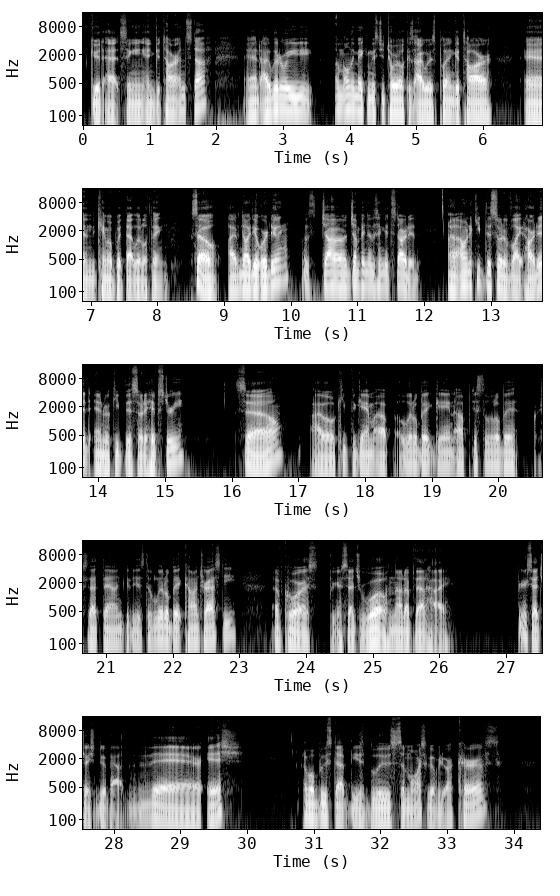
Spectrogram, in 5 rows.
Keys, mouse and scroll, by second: 17.1 scroll up 1, 18.2-19.3 scroll up 1, 19.9-21.3 scroll down 1, 21.3-22.5 scroll up 1, 23.9 click, 25.7 click, 32.4 click.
